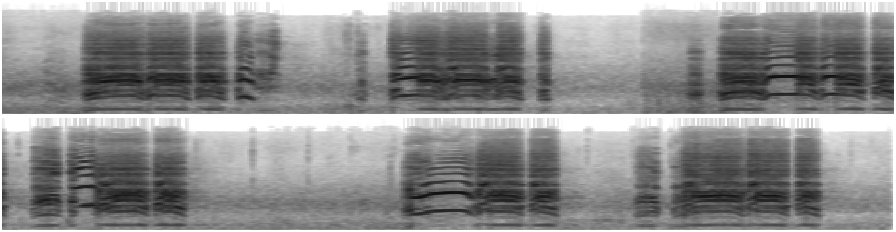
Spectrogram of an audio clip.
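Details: Goose calling repeatedly with loud, coarse nasal honks in bursts of two or three, separated by pauses of about a second, several notes rising into squeaky, strained tones.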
